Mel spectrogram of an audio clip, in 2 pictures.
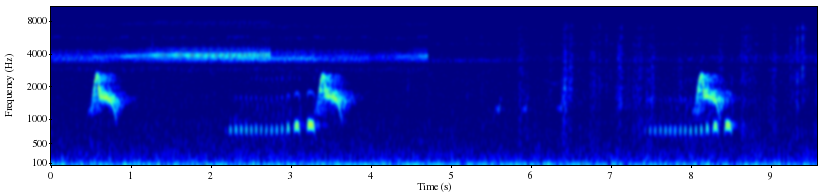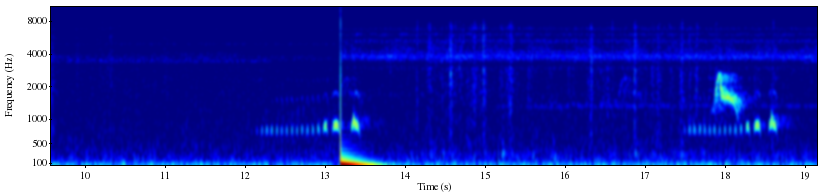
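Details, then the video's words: Brazilian fox on a trail giving its eerie call, each a falling, raspy high note answered by a lower level tone, four or five repeats spaced a few seconds apart, one sharp knock and steady high hiss behind. "o chamado da raposa assustador"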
